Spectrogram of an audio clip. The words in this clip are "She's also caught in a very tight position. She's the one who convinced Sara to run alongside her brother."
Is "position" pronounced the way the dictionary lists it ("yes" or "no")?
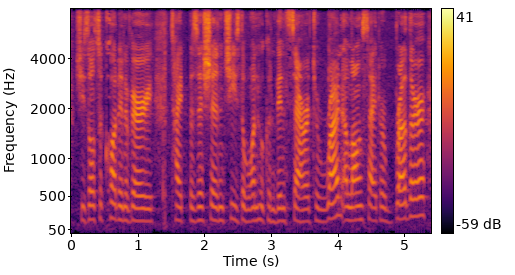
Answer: yes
